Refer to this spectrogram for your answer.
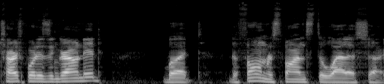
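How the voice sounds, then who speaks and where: Recorded very cleanly against a silent background, the voice has a bright, sharp tone and ordinary pitch variation. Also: man. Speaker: tech vlogger. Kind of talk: casual vlog monologue. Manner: halting, with many false starts.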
